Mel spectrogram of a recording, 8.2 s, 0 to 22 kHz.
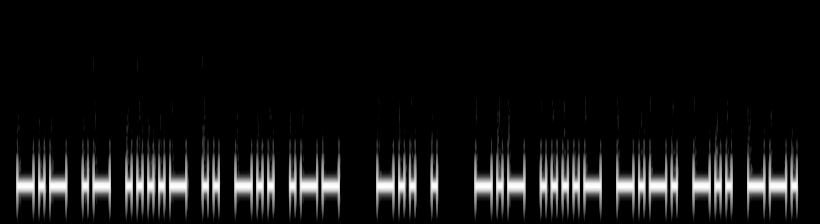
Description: Morse code, heard as a keyed tone, about 22 wpm, 700 Hz. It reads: KA4IDW DE K4CDG
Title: USA Callsign DE Callsign 22wpm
